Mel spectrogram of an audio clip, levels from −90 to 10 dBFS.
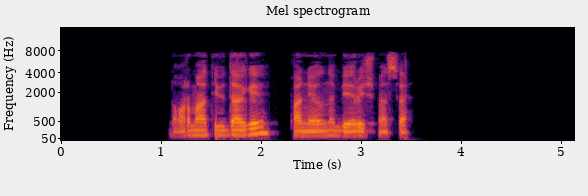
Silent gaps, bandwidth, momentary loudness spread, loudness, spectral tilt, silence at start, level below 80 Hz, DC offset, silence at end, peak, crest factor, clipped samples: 2.23-2.29 s; 8 kHz; 8 LU; -21 LUFS; -5 dB/octave; 1.1 s; -54 dBFS; under 0.1%; 1.65 s; -2 dBFS; 20 dB; under 0.1%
